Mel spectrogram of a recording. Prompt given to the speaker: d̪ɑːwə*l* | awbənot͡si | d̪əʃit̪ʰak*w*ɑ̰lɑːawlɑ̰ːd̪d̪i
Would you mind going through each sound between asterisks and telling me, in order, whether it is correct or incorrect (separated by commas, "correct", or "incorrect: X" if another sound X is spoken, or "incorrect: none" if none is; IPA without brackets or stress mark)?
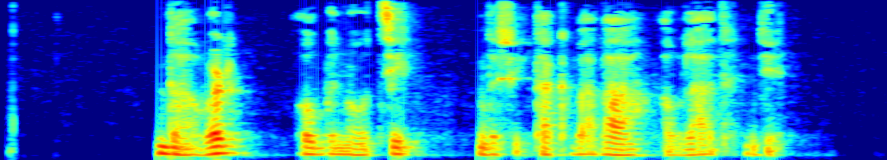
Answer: incorrect: ɽ, incorrect: b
